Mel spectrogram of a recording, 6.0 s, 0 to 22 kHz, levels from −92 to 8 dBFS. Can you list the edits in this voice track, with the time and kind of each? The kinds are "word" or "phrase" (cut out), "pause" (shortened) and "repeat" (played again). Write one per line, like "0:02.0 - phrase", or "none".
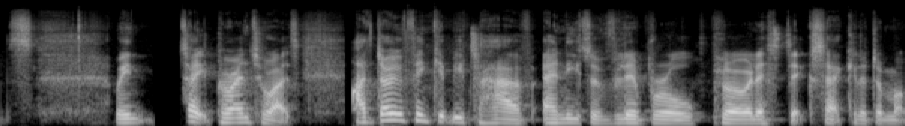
0:01.0 - word
0:02.3 - pause
0:03.1 - word
0:03.9 - word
